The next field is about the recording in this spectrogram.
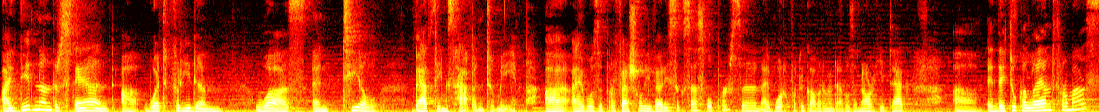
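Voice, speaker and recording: A woman speaks at a moderate pace in a fairly low pitch, with noticeable background noise behind her. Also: lively intonation. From Slovenia. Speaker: former architect. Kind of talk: testimony.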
